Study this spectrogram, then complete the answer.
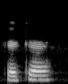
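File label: "keke", Nigerian Pidgin, female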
